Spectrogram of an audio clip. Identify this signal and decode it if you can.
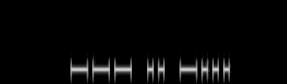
Morse code, heard as a keyed tone, about 22 wpm, 700 Hz. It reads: OIB
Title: USA Call Sign Postfixes - 3 Letters 22wpm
